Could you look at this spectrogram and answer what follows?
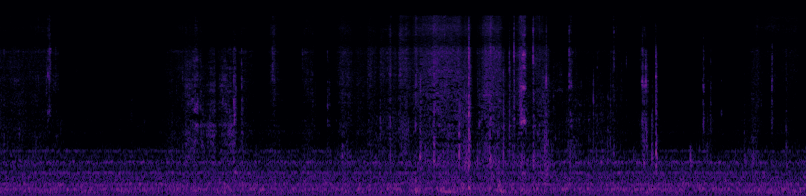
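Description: Light rustling and scraping of paper food packaging while eating, over a steady low hum inside a car.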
